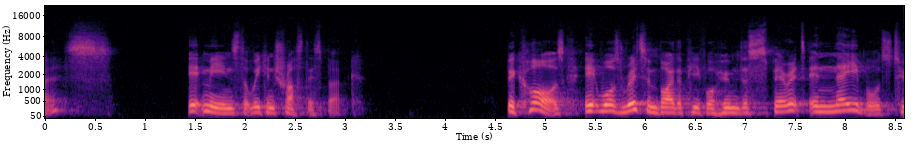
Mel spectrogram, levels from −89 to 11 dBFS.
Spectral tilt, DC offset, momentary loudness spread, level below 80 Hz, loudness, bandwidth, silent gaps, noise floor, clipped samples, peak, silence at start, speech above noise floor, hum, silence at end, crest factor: -6.5 dB/octave; under 0.1%; 14 LU; -74 dBFS; -23 LUFS; 10.5 kHz; none; -71 dBFS; under 0.1%; -6 dBFS; 0 s; 48 dB; none; 0 s; 20 dB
